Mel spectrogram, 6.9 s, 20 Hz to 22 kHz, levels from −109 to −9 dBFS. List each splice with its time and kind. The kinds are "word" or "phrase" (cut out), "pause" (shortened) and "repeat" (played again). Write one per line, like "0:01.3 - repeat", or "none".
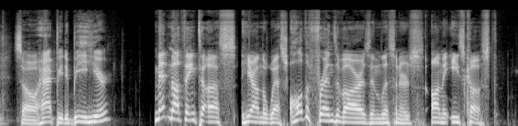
0:03.2 - pause
0:03.8 - phrase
